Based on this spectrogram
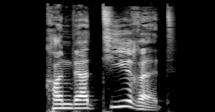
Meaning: second-person plural subjunctive I of konvertieren
- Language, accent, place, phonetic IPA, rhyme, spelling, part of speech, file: German, Germany, Berlin, [kɔnvɛʁˈtiːʁət], -iːʁət, konvertieret, verb, De-konvertieret.ogg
